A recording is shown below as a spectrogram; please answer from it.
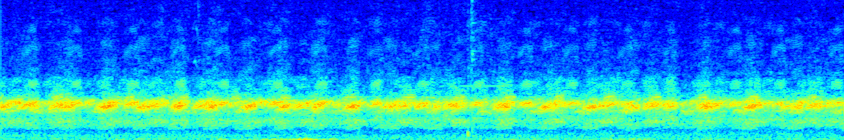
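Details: Night chorus of rural frogs: many overlapping high trilling croaks form a continuous pulsing wall of sound, with a faint low bump near the middle.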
